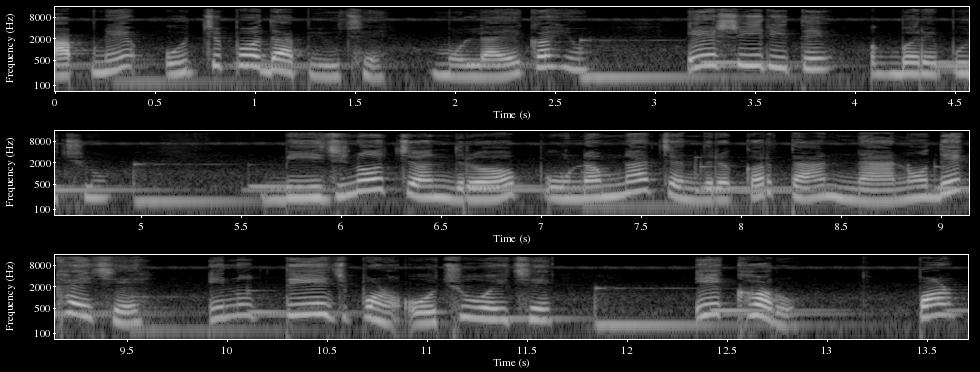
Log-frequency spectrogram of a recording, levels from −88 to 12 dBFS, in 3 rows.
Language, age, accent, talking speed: Gujarati, 20-39, native, 125 wpm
